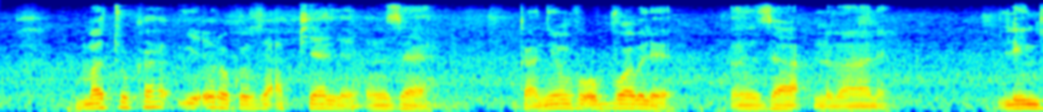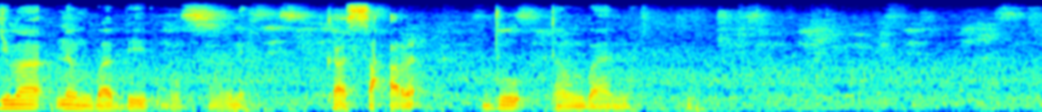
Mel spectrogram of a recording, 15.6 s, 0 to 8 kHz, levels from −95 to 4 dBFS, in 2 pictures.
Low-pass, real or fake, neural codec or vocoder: 7.2 kHz; real; none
